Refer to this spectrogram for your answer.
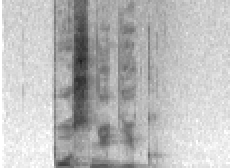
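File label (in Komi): "посньыдик" Komi, female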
